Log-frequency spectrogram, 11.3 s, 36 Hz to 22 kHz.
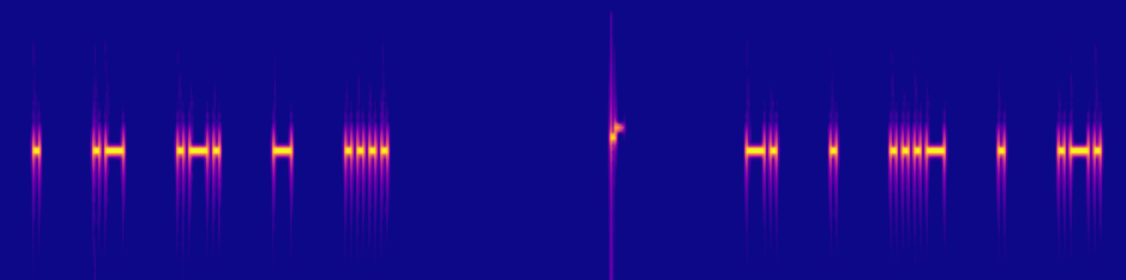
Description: Morse code, heard as a keyed tone, about 20 wpm, spaced as for 11 wpm, 700 Hz. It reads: EARTH NEVER
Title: 3x Character Spacing - Top 300 Words - 20wpm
